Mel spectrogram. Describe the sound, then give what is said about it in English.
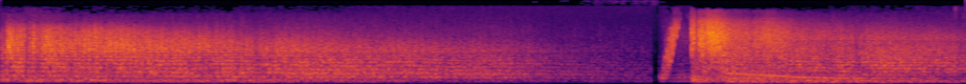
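A sci-fi sound effect of an X-Wing starfighter being hit: a dense, loud roaring rumble breaks off into a sharp crack, then a falling whine sweeps down as the heavy roar resumes. “X-Wing gets hit.”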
